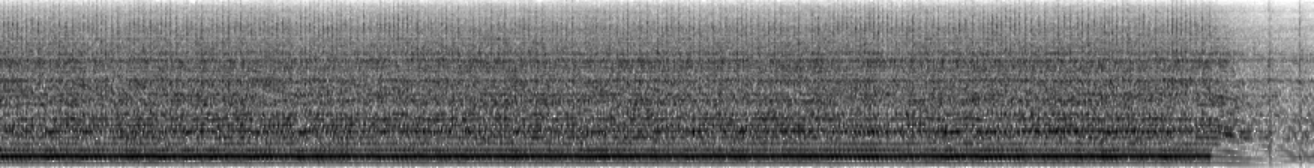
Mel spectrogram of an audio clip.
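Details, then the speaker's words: Mantis tiller with a two-stroke Kioritz Echo engine, after cleaning around the carburetor: high buzzy note revs steadily under load without bogging, then winds down, though the idle is still not quite right. "all right so it doesn't block down on the acceleration anymore though the idle is not quite right"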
